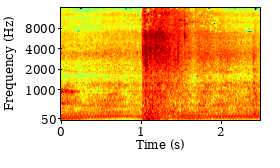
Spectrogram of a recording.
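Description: A car hits bodies with a wet thud.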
